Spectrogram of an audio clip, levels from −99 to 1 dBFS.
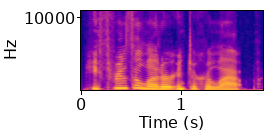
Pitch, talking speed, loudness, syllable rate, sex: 265 Hz, 230 wpm, -15 LUFS, 5.8 syllables/s, female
